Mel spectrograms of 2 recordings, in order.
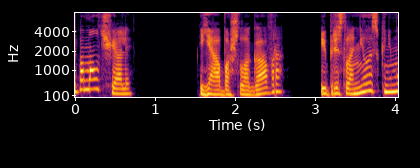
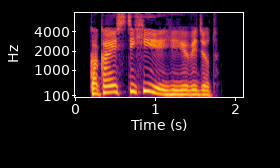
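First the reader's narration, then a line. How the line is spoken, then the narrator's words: Sighing. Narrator (Russian): Зорин вздохнул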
